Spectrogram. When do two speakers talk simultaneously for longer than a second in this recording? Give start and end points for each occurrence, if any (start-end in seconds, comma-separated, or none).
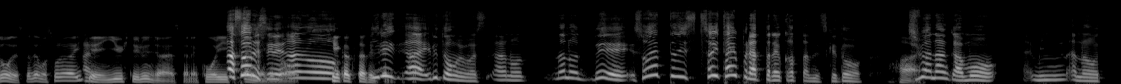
2.3-4.2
